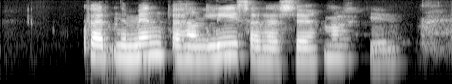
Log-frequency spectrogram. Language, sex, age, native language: Icelandic, female, 13, Icelandic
